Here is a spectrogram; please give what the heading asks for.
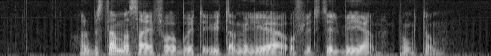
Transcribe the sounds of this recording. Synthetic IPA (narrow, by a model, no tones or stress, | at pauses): hɑnbəst̪ɛməʁsæɪfɔʁoːbʁyt̪əʔʉːt̪ɑ̰ːʋmɪljøːəʁo̰ːflʏt̪ːə̥t̪ʰɪlbyːə̰npʰʊŋkt̪ʊ̰m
